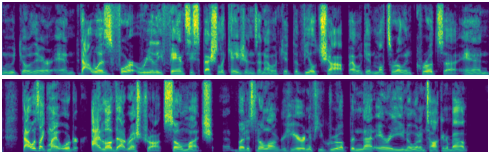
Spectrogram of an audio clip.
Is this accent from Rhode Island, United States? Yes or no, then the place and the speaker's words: no; Virginia, United States; Growing up in Northern Virginia, D.C. area.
